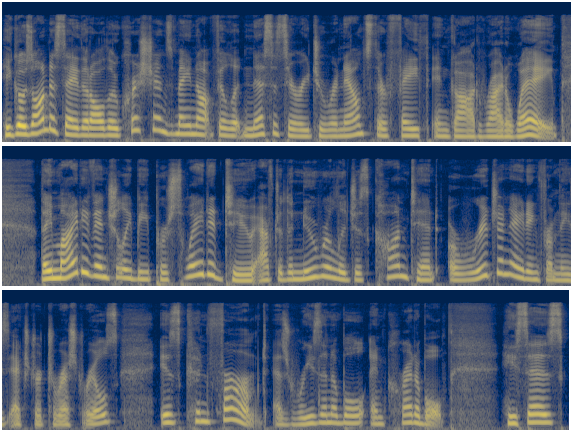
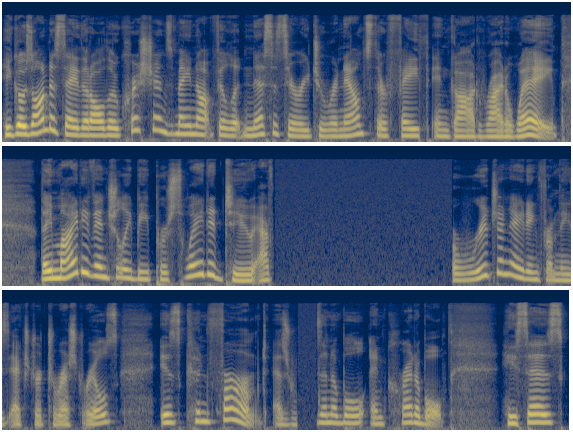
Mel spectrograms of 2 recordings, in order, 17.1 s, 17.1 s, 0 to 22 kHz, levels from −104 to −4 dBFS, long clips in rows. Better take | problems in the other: first | audio cutting out; at 8.5 s for 2 s and at 14 s

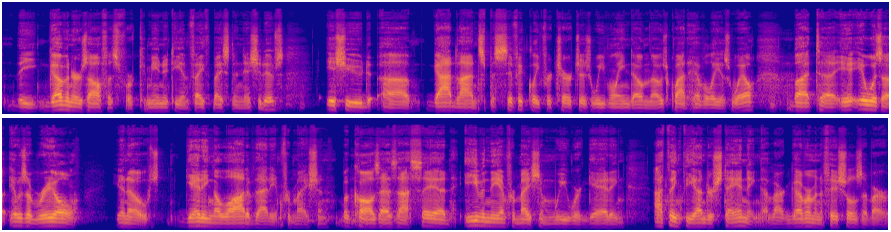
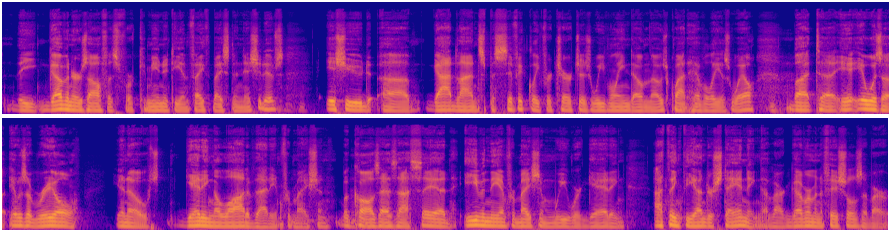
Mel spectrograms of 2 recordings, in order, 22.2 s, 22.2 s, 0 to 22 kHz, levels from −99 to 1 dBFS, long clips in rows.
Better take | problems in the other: second | thin; somewhat; fading below 300 Hz

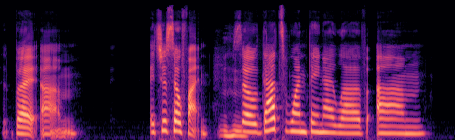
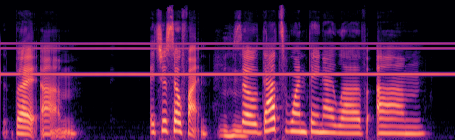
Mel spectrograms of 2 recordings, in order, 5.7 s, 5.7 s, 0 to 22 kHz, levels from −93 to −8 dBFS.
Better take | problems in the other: first | high-pitched whine; loud; throughout; 2.5 kHz, 10 dB below the speech

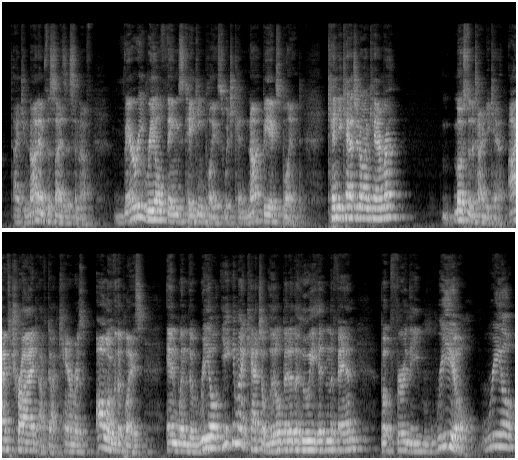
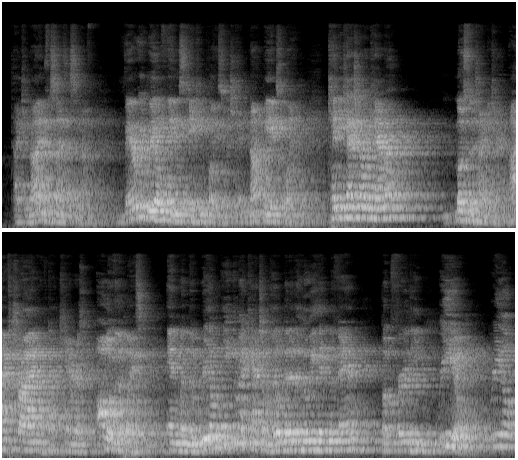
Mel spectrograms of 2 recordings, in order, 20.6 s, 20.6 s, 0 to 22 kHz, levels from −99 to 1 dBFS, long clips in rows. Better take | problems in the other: first | room echo; strong; dies away in 2.3 s; slight in the first // off-mic speech; far; far in the first

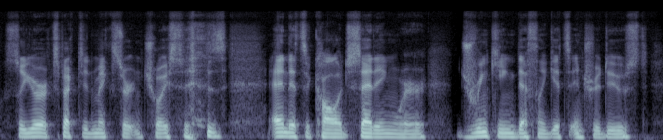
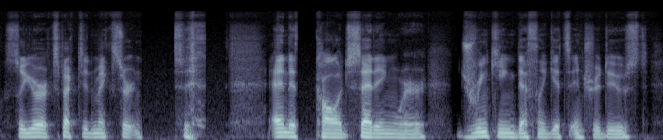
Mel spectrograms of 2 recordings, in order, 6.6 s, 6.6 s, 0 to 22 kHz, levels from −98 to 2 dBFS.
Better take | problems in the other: first | audio cutting out; at 1.5 s, at 2 s and at 3 s

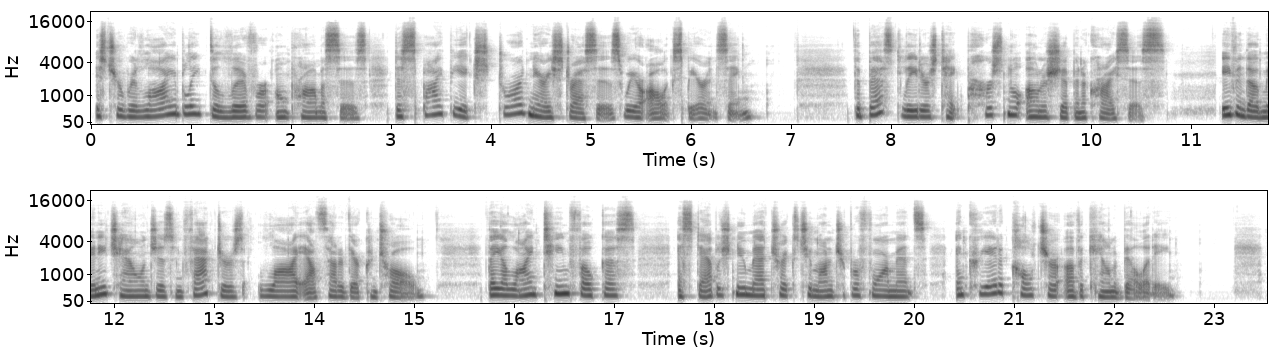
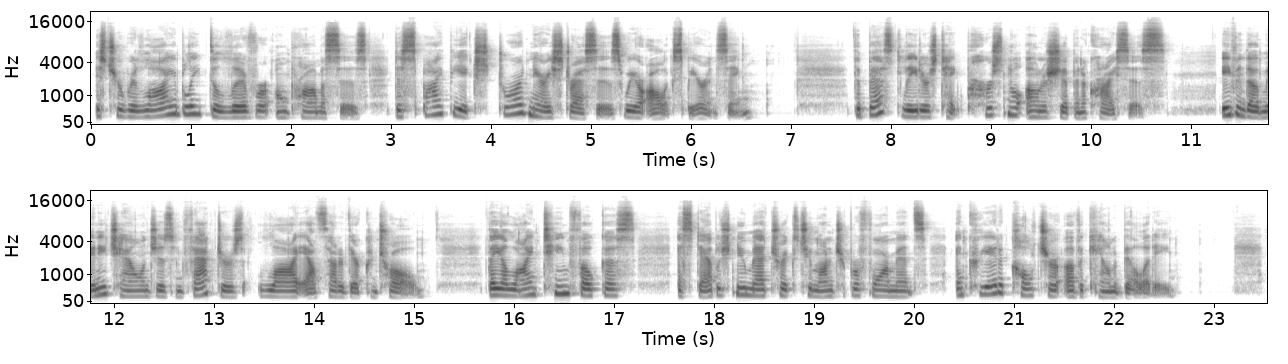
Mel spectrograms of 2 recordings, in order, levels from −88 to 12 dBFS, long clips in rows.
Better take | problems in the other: first | thin; somewhat; fading below 350 Hz

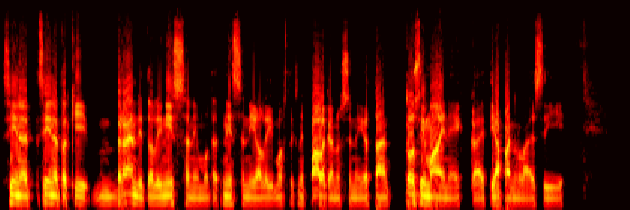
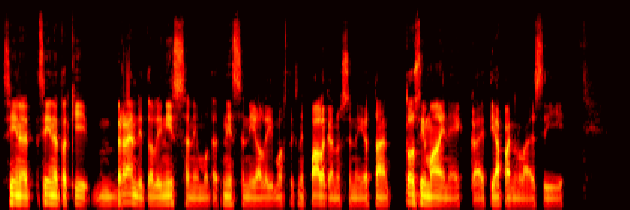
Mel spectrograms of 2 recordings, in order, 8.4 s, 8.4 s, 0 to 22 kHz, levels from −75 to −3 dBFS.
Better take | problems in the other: second | distortion; slight; 2% of the sound clipped

